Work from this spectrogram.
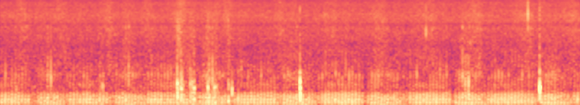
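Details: Contented purring from a brown tabby kitten nestled on a lap, a rescued house cat that still seeks affection as it grows. A steady, pulsing low purr is broken only by occasional faint clicks.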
